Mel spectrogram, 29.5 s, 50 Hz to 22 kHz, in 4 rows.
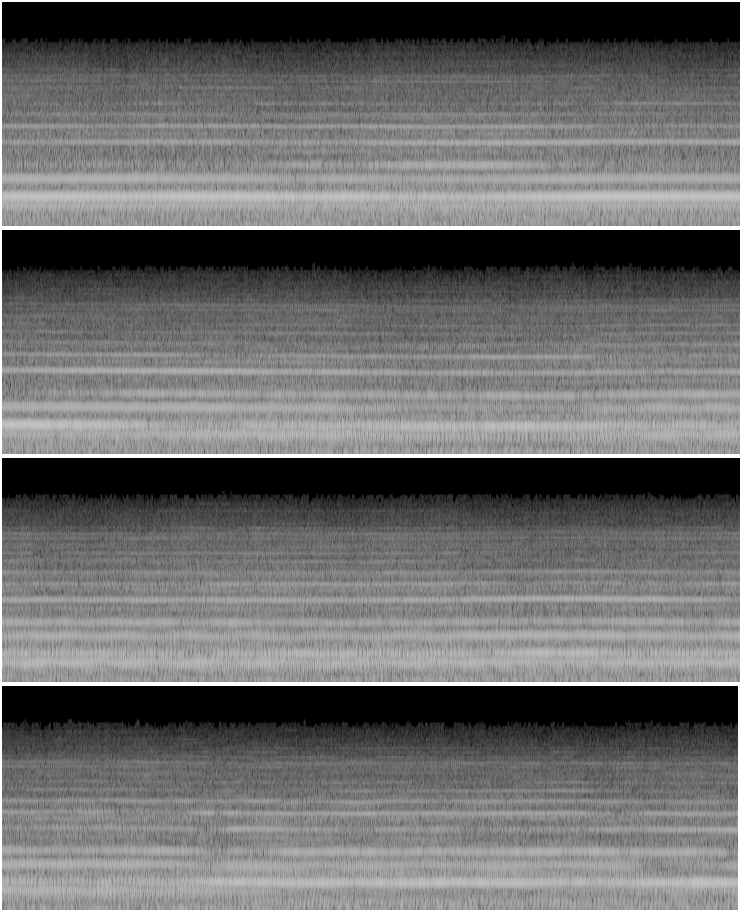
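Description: Hummingbird helicopter with a Donovan drag-race V8 engine running steadily in flight, heard from inside the cockpit as a constant whine of engine and rotor drive. The pitch dips slightly about three-quarters of the way through.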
